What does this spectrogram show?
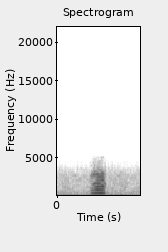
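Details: Pet green-winged macaw riding in a car in the morning, talking: one short, clear, harmonic vocal sound over quiet low engine rumble.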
